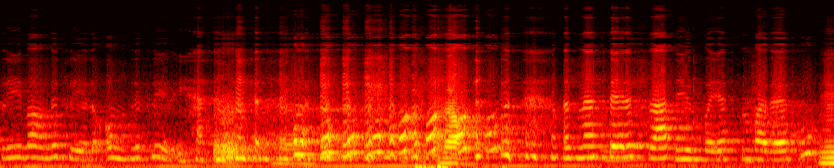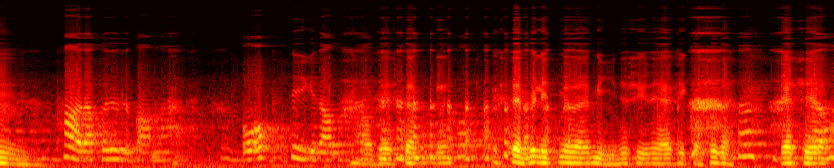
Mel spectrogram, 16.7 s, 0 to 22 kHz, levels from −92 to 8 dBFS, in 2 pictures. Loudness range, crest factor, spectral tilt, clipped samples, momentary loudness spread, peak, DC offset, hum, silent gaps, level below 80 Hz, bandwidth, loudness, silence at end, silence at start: 6 LU; 22 dB; -7.5 dB/octave; under 0.1%; 10 LU; -4 dBFS; 0.1%; none; none; -40 dBFS; 15 kHz; -27 LUFS; 0 s; 0 s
